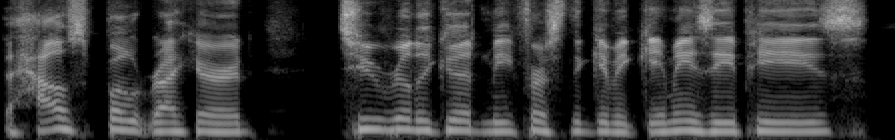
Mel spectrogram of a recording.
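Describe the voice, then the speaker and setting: A man's voice: on the high side, steady tone, normal speed, a little mellow, clean tone, no echo, clean studio sound. A man in his late twenties co-hosting a podcast, rambling with lots of "like"s and casual swearing. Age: late 20s. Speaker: podcast co-host. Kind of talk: casual chat.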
